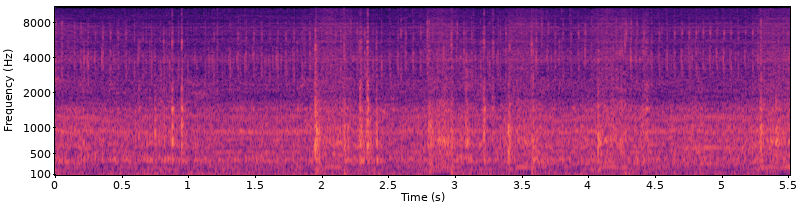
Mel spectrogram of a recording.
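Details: Digital/Hi8 camcorder tape with moisture damage being wound under hand tension: irregular sharp crackles and pops over steady motor hiss as stuck, moldy tape layers tear apart; sticky tape syndrome shedding.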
